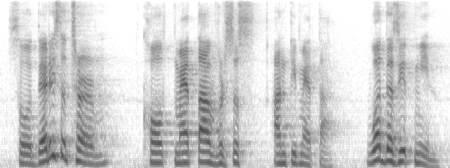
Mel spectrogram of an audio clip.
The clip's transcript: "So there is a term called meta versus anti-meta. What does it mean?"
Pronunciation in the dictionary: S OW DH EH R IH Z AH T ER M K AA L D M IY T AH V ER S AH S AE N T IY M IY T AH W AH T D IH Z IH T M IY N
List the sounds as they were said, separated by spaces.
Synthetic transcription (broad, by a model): S OW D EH R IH S AH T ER M K AA L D M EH T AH V ER S AH S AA N T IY M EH T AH W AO T D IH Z IH T M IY N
